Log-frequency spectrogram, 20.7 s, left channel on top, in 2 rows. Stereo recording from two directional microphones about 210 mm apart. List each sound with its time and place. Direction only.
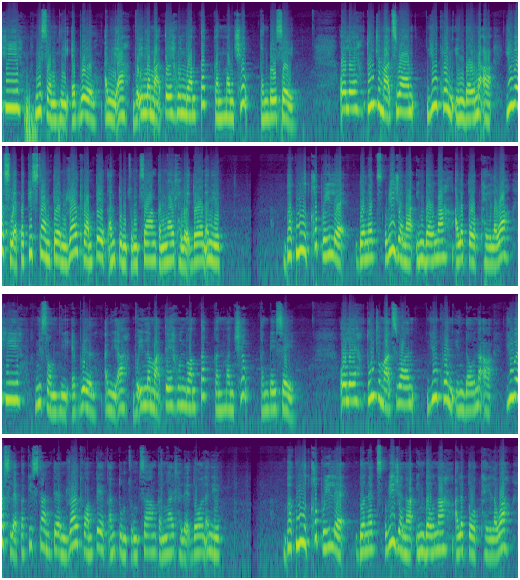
0.0 s speech: 35° left (ahead or behind)
6.7 s speech: 40° left (ahead or behind)
16.0 s speech: centre (ahead or behind)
